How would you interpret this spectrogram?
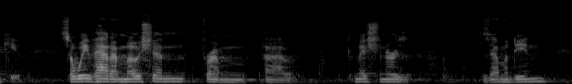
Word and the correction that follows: Zamanadine: I've mispronounced it. Zamanadine. And a second from Commissioner Korbes to accept the allocations.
